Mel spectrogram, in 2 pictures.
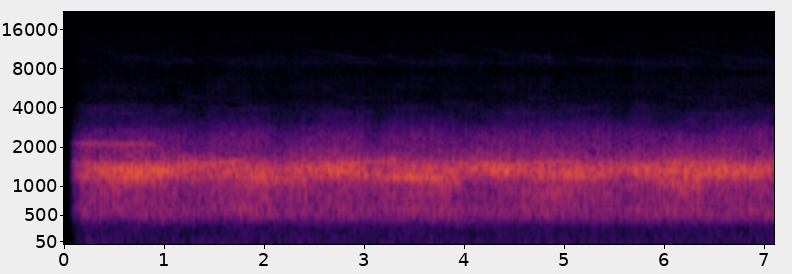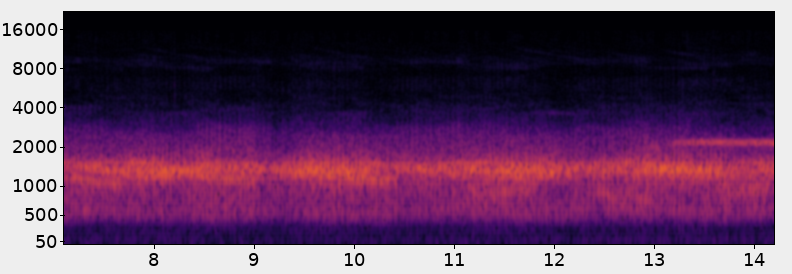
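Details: Frogs and toads calling at night in natural habitat in Mexico: a dense, unbroken chorus of overlapping croaks and trills, with a steady high tone at the start and again near the end.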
